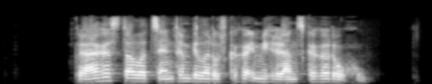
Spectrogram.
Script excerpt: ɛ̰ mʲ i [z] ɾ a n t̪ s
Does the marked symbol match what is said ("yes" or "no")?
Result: no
